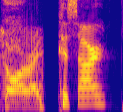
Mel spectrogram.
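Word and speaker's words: Casar: is it Kassar? Is that how you say his name? Kassar? – That works. – Okay. – Kassar.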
